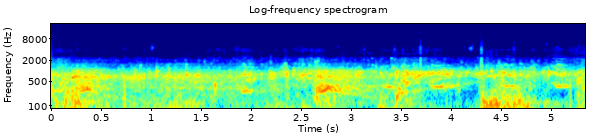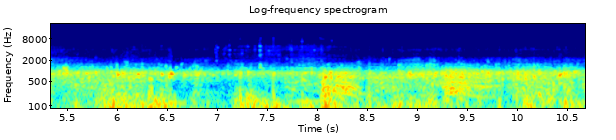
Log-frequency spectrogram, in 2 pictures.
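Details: Off Cabo San Lucas in 2022, humpback whale moans and low groans rise and fall through a rumbling, gurgling underwater wash.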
